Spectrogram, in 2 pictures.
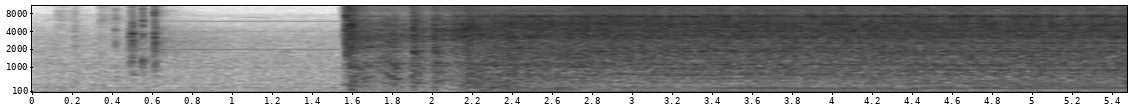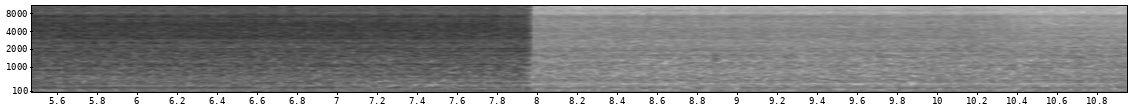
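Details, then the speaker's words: Crash-repaired Mercedes-Benz GLK350 with new aftermarket parts, restarted while warming up: quick crank, catches at once, brief flare then smooth even idle with no misses or ticking, temperature climbing, revs good; normal start and idle. "Car is building up temperature. Now I get to plug in my little computer. Where the hell's the OBD? Can't see a damn thing. Okay, temperature's still climbing. Revs are good."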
